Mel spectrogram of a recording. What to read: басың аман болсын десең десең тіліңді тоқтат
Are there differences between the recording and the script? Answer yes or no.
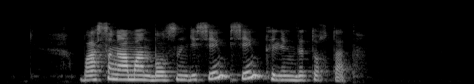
no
